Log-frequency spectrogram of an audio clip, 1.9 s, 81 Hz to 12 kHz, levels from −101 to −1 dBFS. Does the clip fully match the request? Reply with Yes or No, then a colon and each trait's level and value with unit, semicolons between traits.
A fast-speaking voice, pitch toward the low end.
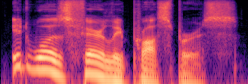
No: slow, 130 wpm; low, 125 Hz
